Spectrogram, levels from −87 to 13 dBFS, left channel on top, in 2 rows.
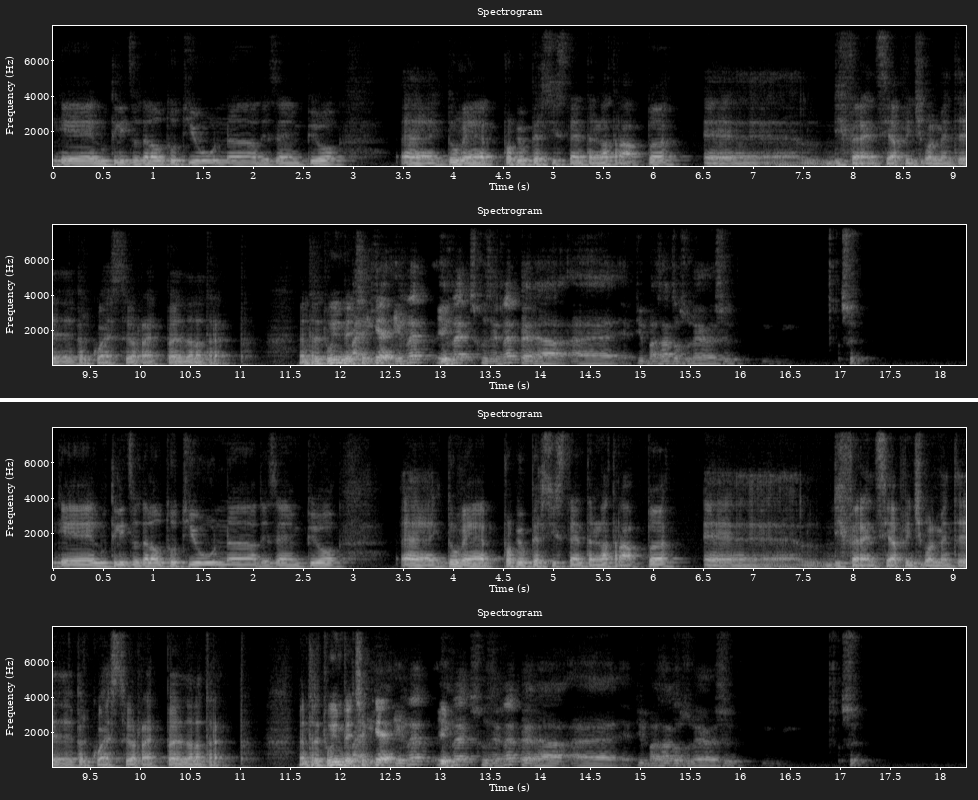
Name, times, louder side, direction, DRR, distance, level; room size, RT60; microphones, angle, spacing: voice 1, 0.0-2.8 3.5-6.1 6.5-10.8 11.6-12.5 13.0-13.1, right 2 dB, 75° right, 1.6 m, -26 dB
voice 2, 12.1-15.9 16.2-16.3 17.0-17.1, equal, 35° left, 5.4 m, -33 dB
13.5 x 11.5 x 2.8 m
head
